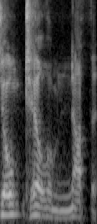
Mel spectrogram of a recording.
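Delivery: put-on orc accent. Voicing a Kenku creature that makes a sound: really deep orcish accent. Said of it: "a really deep with like a orcish accent".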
